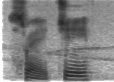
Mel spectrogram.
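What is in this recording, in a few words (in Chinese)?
"suiji", Mandarin Chinese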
